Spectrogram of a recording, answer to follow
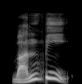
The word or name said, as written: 完毕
